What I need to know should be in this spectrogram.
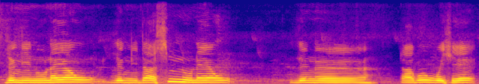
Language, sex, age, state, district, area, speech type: Bodo, male, 60+, Assam, Kokrajhar, urban, spontaneous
